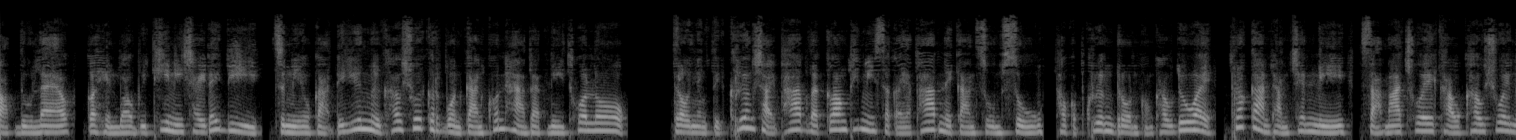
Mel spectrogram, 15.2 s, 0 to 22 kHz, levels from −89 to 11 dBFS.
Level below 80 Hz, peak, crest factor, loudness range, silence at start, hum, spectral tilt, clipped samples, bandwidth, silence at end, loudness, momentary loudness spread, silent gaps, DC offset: -66 dBFS; -14 dBFS; 18 dB; 1 LU; 0 s; none; -5.5 dB/octave; under 0.1%; 14.5 kHz; 0 s; -32 LUFS; 6 LU; 0.77-0.81 s, 2.63-2.68 s, 6.30-6.44 s, 6.51-6.69 s, 10.45-10.50 s, 12.19-12.23 s, 13.55-13.59 s; under 0.1%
